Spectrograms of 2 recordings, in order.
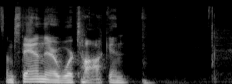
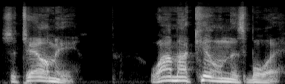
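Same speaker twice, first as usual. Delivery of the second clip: raised, louder actor impression; imitated in-character actor, pitched up; Robert Patrick; 5 semitones higher, 4 dB louder than usual. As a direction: challenge the writer as a demanding actor. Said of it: "and he goes".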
